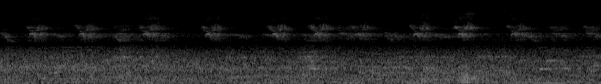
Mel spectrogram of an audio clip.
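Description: A small bird chirping over and over, about two short high chirps a second, over a steady low background noise.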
